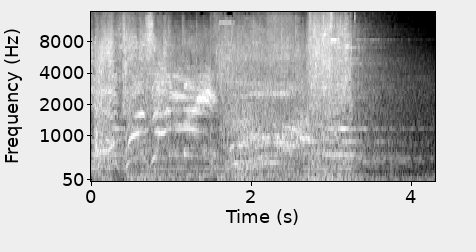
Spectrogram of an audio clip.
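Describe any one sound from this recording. A young man shouts with effort.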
